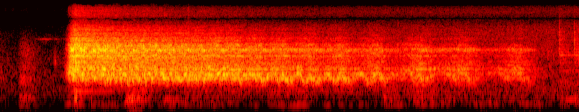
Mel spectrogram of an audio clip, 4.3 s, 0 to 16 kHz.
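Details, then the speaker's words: Worn 3800 engine torn down: crankshaft spun gives a rough high-pitched howl rising then fading from a worn main bearing, due for replacement; crankshaft pressed out. "car vous remarquez qu'il était temps de changer le roulement"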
